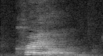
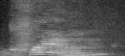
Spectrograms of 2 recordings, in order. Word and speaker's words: crayon: just like he did no I had two syllables in my two syllables the ending was still that yeah yeah so crayon me and Katie are this blue one blue really yeah so we're like all throughout here cran in one syllable is green I have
